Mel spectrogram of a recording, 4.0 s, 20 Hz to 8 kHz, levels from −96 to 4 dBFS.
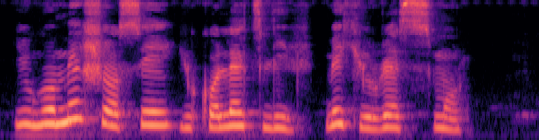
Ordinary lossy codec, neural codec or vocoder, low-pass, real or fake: none; none; none; real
